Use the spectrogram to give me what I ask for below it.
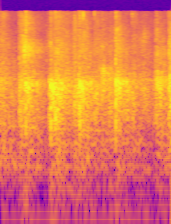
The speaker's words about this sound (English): Absolutely worth a round of applause for Matt Crouch, don't you think?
